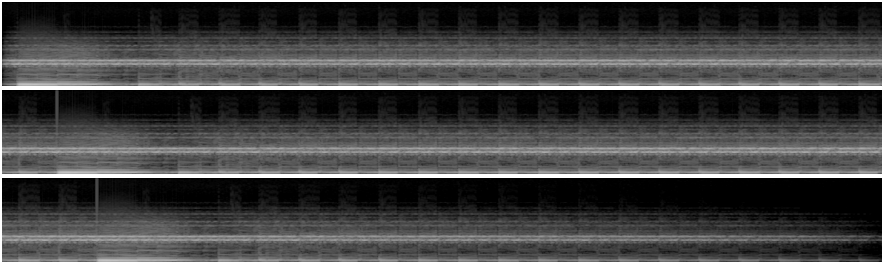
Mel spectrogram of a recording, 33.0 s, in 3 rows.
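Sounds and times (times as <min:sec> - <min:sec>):
music: 0:00.0 - 0:32.9.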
